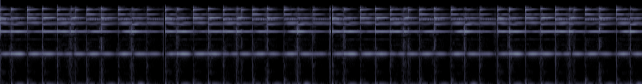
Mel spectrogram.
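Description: Bright bell-like ringing that starts suddenly, pulsing in a rapid, even tremolo of about eight strokes a second: an outro jingle for a subscribe end card.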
